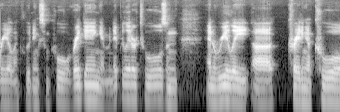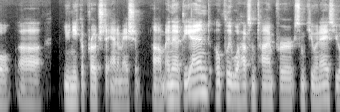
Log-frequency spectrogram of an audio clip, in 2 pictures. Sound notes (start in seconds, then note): none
